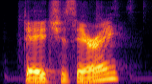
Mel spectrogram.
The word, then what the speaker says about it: DiCesare: De Cesare, do you want to correct me? – Nick DeCesare.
